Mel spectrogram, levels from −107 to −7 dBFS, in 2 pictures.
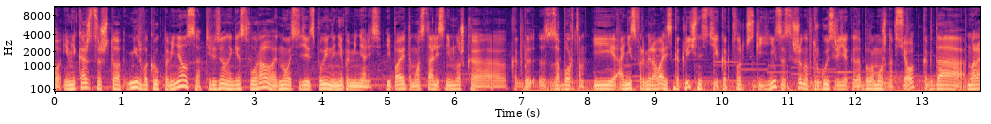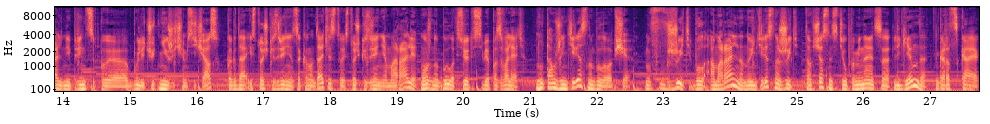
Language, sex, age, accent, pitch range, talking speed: Russian, male, 20-39, native, 100-115 Hz, 180 wpm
